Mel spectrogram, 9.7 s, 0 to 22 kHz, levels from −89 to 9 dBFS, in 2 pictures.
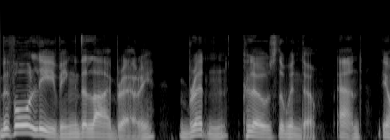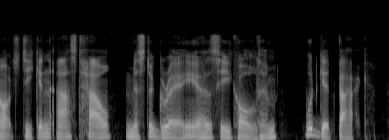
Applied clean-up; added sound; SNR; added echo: none; none; none; none.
